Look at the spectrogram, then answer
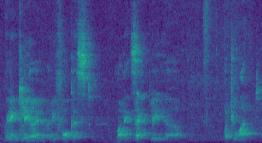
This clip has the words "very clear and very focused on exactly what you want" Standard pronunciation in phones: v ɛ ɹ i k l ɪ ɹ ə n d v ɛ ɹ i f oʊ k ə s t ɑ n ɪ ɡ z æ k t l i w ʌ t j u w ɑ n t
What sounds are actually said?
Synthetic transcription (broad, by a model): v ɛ ɹ i k l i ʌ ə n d v ɛ ɹ i f oʊ k ə s t ɑ n ɪ ɡ z æ k t l i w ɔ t j u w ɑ n t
